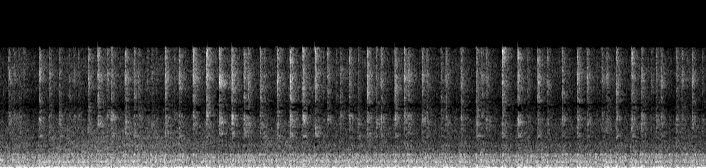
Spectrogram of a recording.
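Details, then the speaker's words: Kawasaki Ninja two-stroke after engine rebuild: quiet, smooth steady idle with a constant whine riding on top from primary/secondary gears, judged harmless to performance and engine. "kecuali yang bunyi ngiung itu ya itu masalah primer sekundernya aja kalau ditanya gak apa-apa Bang ngiung begitu engak apa-apa gak bikin ngubah ke performa gak bikin rusak mesin ya cuman ngiung aja ya"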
